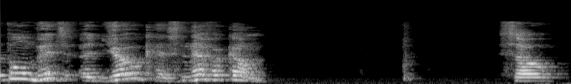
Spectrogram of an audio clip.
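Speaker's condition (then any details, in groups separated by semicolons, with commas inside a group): No condition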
